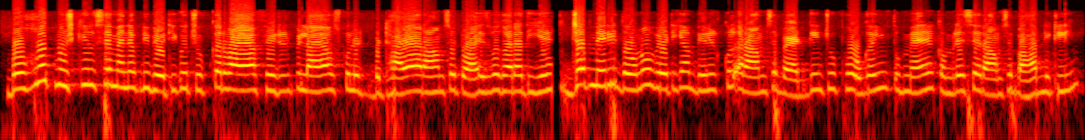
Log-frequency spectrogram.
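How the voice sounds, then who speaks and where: A woman's voice: high-pitched, steady tone, normal speed, hardly any pauses, low-quality recording. A woman vlogger telling a dramatic story about her home life in a casual, indignant way.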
